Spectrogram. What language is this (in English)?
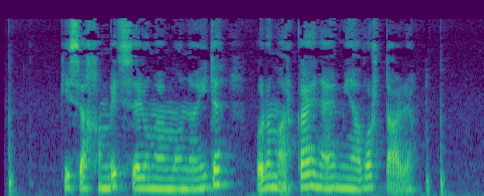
Armenian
